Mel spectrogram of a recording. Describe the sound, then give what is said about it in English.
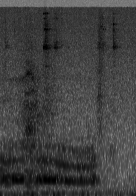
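A cat lets out a low, drawn-out yowl lasting over a second, faint, during a fight between cats. No one speaks. “My cats are fighting.”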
